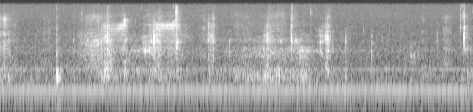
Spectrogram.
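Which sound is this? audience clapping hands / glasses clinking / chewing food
chewing food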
